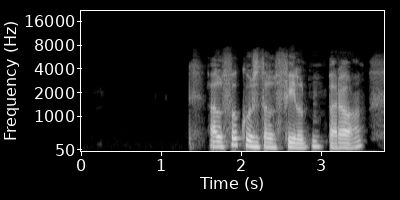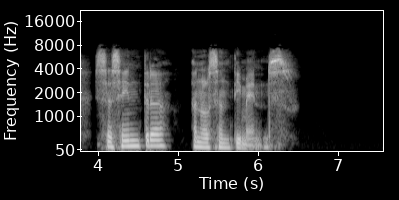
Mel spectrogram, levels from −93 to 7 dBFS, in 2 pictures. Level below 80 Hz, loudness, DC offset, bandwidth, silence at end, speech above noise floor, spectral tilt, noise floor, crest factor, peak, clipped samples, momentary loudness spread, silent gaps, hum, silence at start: -52 dBFS; -16 LUFS; under 0.1%; 7.6 kHz; 1.15 s; 72 dB; -5 dB/octave; -88 dBFS; 16 dB; -2 dBFS; under 0.1%; 8 LU; none; none; 1.4 s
